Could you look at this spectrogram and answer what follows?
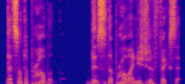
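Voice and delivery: high, loud, frustrated plea; exasperated insistence. Acted. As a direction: hammer the point home in mock frustration. Acted frustration at wrong fix.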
